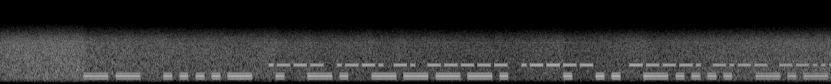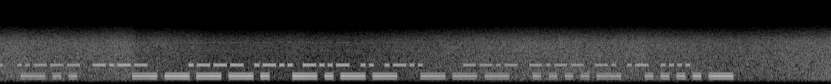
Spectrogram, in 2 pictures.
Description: Morse code, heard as two keyed tones, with radio static. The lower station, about 15 wpm, 390 Hz: M4EN9 EI6KD 9YO44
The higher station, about 29 wpm, 910 Hz: JPN01 9Y72Y JLXIL QYNAH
